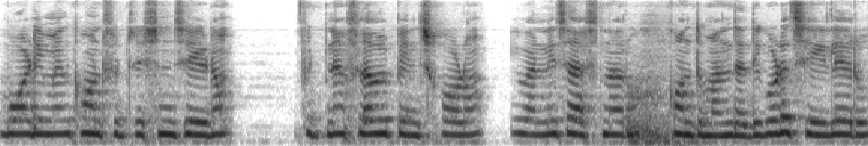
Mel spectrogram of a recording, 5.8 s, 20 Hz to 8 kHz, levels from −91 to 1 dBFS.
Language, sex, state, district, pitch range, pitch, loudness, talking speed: Telugu, female, Andhra Pradesh, Visakhapatnam, 260-275 Hz, 270 Hz, -18 LUFS, 145 wpm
